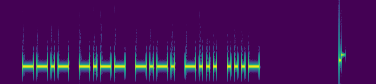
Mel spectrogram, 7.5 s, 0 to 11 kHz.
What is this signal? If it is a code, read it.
Morse code, heard as a keyed tone, about 17 wpm, 700 Hz. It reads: QYCBV
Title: Code Groups - 5 Letters - 17wpm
